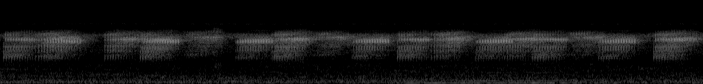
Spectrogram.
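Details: Frogs calling in a dense chorus, overlapping pulsed croaking bursts of about half a second each, repeated almost continuously with brief gaps, with a steady high hiss in the background.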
